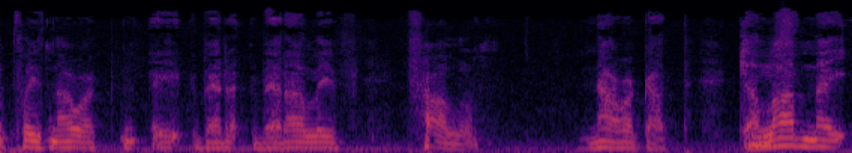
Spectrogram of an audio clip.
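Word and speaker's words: Falun: They called the place now where I live, Fallon. Now I got. The Larney is like Illinois, and Fallon is like Chicago. Fallon. Can you spell it? F-A-L-U-N. Fallon.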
